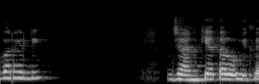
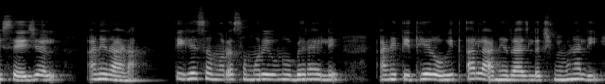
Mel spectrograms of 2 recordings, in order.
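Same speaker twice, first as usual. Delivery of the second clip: usual speaking voice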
